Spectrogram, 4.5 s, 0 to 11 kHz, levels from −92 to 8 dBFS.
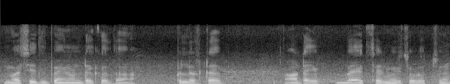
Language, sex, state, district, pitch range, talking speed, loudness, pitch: Telugu, male, Andhra Pradesh, Krishna, 115-120 Hz, 185 wpm, -19 LUFS, 115 Hz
